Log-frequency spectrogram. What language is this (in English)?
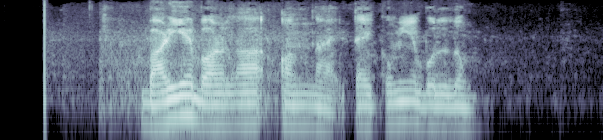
Bangla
